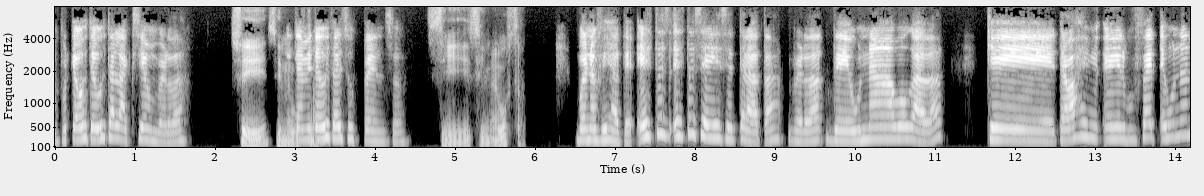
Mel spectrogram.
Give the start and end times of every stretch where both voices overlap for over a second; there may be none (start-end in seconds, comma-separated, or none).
none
